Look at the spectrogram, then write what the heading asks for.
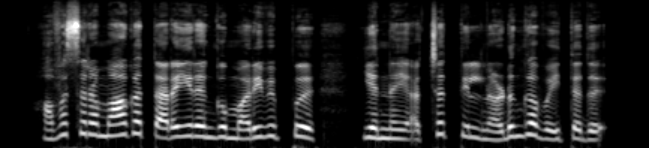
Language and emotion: Tamil, fearful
